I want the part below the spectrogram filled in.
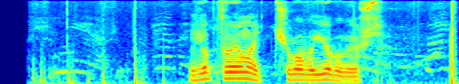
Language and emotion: Russian, angry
